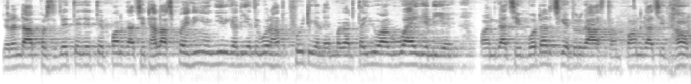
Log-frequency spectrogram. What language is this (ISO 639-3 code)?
mai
